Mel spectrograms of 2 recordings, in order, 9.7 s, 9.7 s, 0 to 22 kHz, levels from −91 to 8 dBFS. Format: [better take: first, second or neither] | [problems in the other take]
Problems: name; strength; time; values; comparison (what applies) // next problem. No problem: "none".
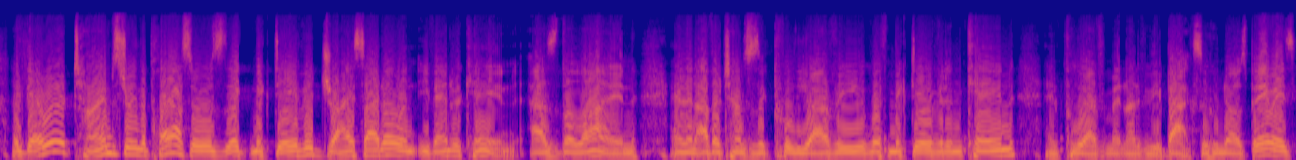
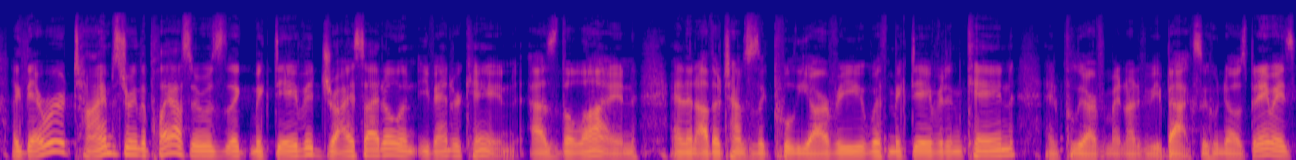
second | distortion; heavy; 17% of the sound clipped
